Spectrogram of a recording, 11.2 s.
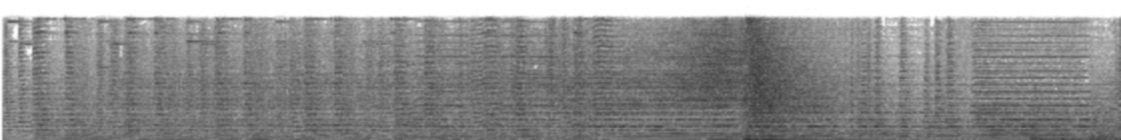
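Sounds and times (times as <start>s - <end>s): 
intro music: 0.0s - 11.2s.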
